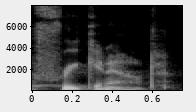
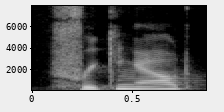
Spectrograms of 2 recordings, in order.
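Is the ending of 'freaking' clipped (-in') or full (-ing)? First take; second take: clipped; full. First: The word ends with a clipped -in' sound. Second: The word ends with a full -ing sound. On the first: "or freakin'" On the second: "you can say freaking"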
